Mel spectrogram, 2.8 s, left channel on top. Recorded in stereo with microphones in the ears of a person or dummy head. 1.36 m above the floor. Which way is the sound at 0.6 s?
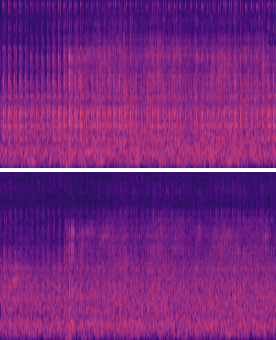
85° left.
